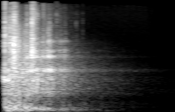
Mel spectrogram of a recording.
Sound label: Inf Throwing Star Explosion, Infested; Warframe; Weapons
